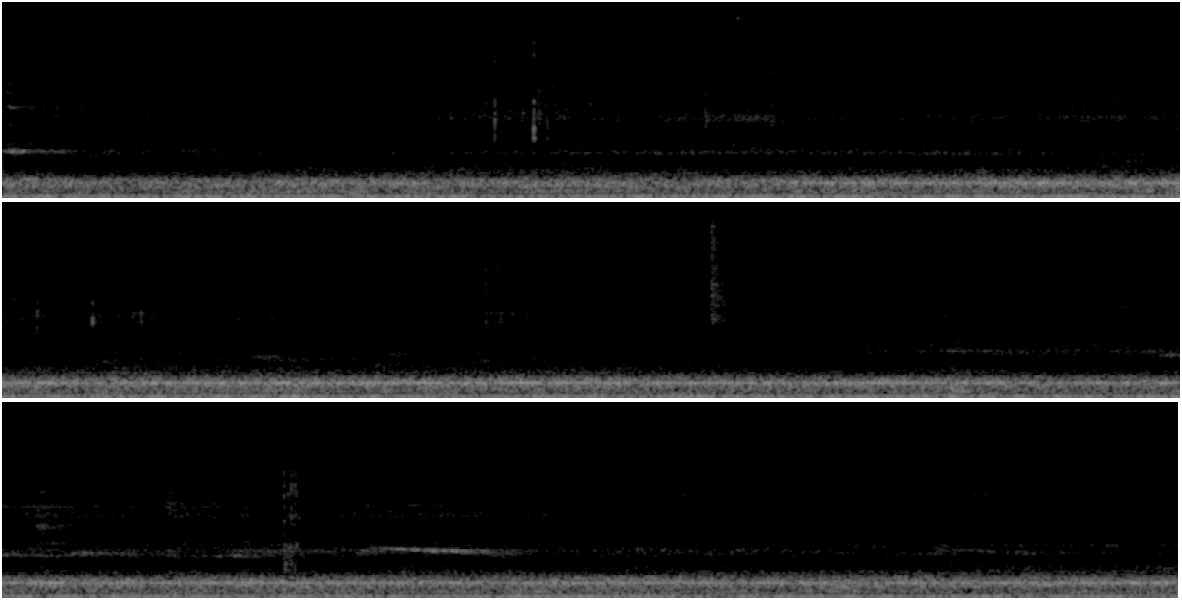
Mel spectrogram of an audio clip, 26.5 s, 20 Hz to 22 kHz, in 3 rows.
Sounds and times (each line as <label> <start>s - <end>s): Bass resonances of the ambient noise around 0.0s - 26.4s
